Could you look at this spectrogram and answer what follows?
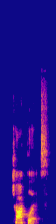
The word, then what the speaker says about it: chocolate: Chocolate. It actually sounds like two syllables, cha-clit.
